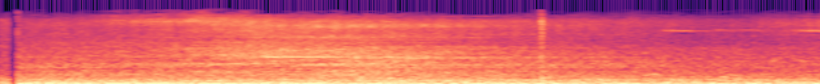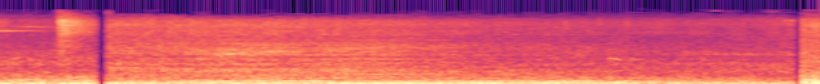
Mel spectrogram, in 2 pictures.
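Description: Steady low road and engine rumble of a car driving in city traffic, heard from inside its cabin, cutting out for an instant about six seconds in.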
